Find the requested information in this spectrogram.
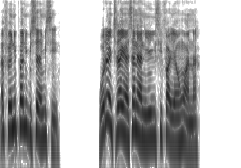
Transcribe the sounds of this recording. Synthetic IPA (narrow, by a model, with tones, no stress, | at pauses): æ˦fe˨˦nũ˦pʰæ̃˦nʊ̃˦bi˨sɛ˦˨mĩ˦se˨ | wɔ˨˦ɾe˦ɲ̩˨t͡ɕʰɪɾa˦jɛ˨n˨sɛ˦nɪ̃˨a˨nɪ̃˨e˦ji˦si˦fa˦jɛ̃˨nɦʊ̃˦a˨nã˦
